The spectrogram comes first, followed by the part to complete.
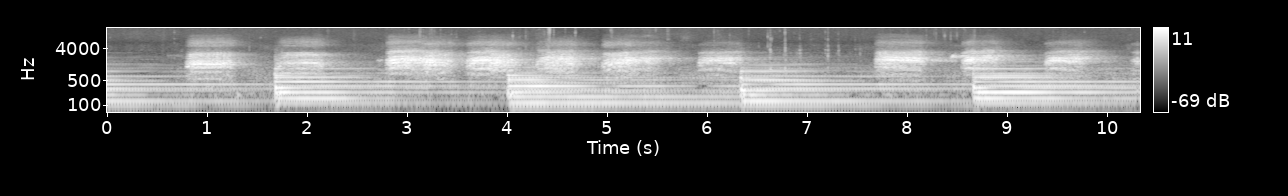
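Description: Film soundtrack music: sustained held chords that change every two seconds or so, with short harsh calls repeating about twice a second over them.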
